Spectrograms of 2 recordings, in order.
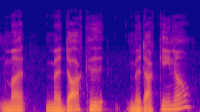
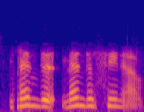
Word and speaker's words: Mendocino: Is it Madoca Madakino? Roslyn? Mendocino.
